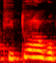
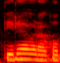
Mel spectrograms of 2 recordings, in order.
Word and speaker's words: Ditto: 어떤 분께서 얘들아 디토라고 발음하는 거야, 디레오라고 발음하는 거야? 둘다 맞습니다.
